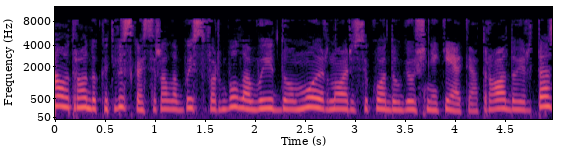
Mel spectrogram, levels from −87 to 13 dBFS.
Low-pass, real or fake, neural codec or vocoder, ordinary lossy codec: 10.8 kHz; real; none; MP3, 32 kbps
